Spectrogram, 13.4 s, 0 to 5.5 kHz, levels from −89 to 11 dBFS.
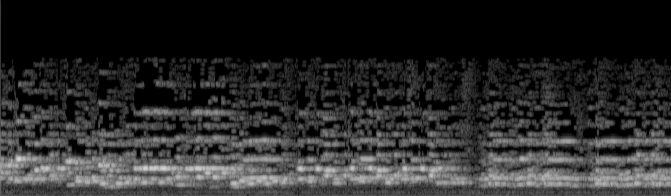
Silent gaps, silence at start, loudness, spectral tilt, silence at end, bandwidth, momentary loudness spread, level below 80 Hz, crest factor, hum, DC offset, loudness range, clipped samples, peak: none; 0 s; -20 LUFS; -8.5 dB/octave; 0 s; 3.9 kHz; 11 LU; -68 dBFS; 16 dB; none; under 0.1%; 7 LU; under 0.1%; -2 dBFS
